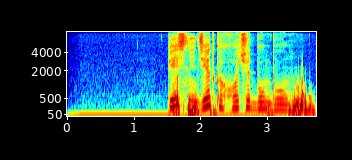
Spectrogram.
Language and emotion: Russian, neutral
